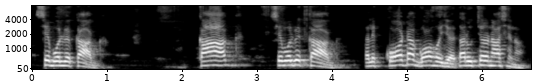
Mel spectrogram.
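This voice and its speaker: A man with a high, mellow voice teaches a grammar lesson in a classroom. He dictates definitions slowly, repeats phrases for note-taking and fires questions at his students. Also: poor audio. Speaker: tutor.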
